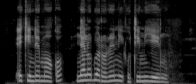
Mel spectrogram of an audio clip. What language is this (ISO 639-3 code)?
luo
